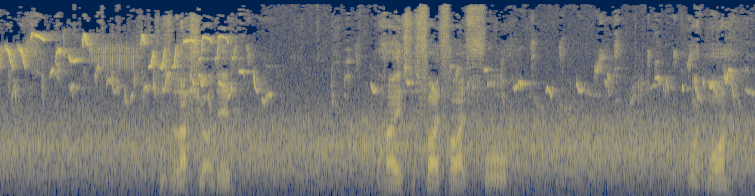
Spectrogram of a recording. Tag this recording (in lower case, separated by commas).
outside, rural or natural, speech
